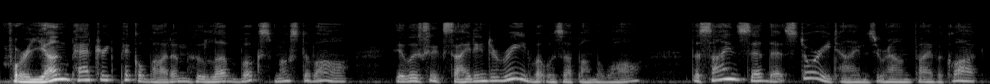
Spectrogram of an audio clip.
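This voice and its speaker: An older man, a grandfather, reading a children's story aloud in an expressive grandpa voice to little children. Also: medium pitch, creaky, slightly rough, muffled recording.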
